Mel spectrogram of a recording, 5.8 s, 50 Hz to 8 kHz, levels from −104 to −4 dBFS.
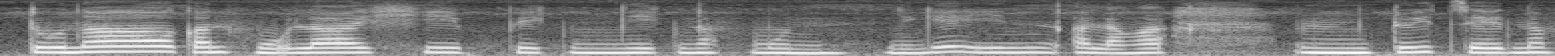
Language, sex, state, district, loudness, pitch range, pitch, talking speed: Mizo, female, Mizoram, Aizawl, -12 LUFS, 230-255 Hz, 240 Hz, 165 wpm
